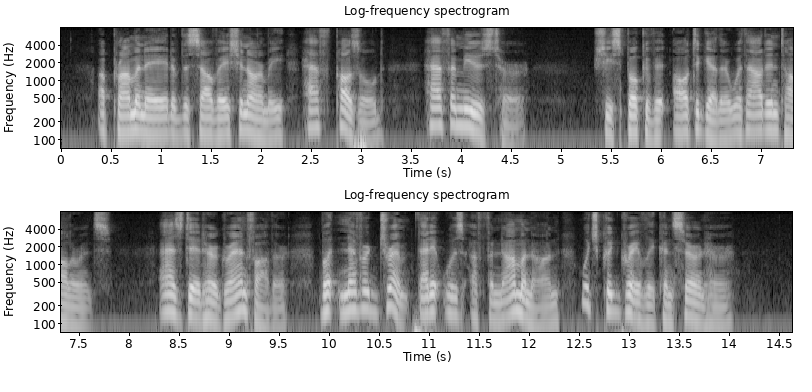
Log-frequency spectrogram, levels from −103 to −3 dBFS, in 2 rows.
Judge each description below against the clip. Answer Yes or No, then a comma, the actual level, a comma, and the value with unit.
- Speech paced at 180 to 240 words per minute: No, average, 145 wpm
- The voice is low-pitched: Yes, low, 120 Hz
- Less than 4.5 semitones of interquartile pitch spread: No, average, 5.3 semitones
